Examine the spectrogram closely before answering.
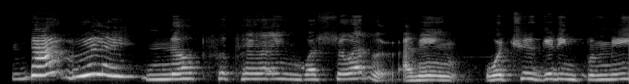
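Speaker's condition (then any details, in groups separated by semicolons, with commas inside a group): Cerebral palsy; present since at least age 11 or 12, affects body movements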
